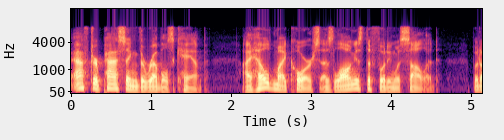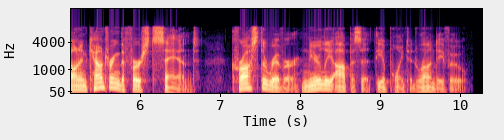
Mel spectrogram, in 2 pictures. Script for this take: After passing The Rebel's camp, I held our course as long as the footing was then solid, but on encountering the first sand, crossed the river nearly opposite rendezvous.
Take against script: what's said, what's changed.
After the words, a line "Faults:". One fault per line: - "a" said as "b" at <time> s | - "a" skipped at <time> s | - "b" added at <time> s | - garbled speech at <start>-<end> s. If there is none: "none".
After passing The Rebel's camp, I held my course as long as the footing was solid, but on encountering the first sand, crossed the river nearly opposite the appointed rendezvous.
Faults:
- "our" said as "my" at 2.5 s
- "then" skipped at 4.2 s
- "the appointed" added at 8.9 s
